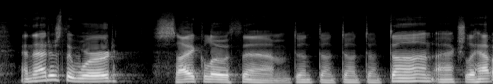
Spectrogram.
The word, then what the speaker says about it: cyclothem: actually contain coal and that is the word cyclo them don't-don't-don't done I actually have a part of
